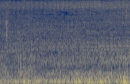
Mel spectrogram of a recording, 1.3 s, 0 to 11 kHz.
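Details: Honda SCV100 Lead scooter, after a hill climb, idling fast and steady with a low even hum. Idle is set high because of a slight CV carb fault; any lower and it cuts out when hot.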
